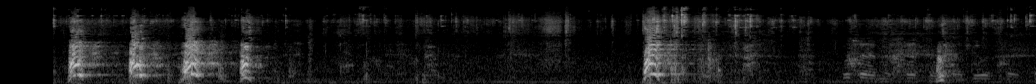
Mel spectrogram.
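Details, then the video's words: Female Dobermann freaking out at a tall Santa, giving four loud, sharp barks about half a second apart, a pause with voices, then another barking burst, with people talking throughout. "Doberman freaking out on santa"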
